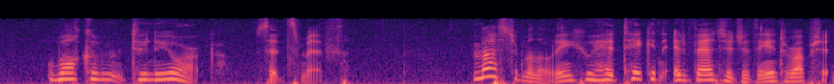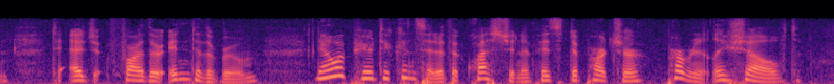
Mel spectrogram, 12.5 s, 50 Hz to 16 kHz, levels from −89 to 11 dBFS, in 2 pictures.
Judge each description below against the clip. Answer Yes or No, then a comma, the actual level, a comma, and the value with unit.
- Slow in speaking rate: No, average, 155 wpm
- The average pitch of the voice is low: No, medium, 180 Hz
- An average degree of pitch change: No, wide, 6.6 semitones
